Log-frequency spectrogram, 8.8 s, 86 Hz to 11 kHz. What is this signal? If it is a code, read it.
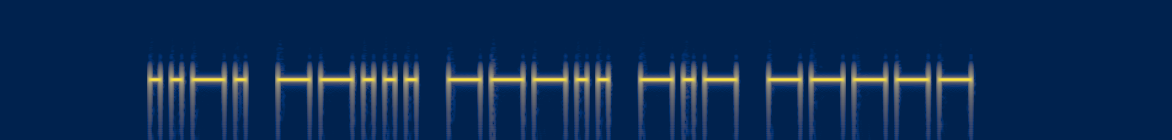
Morse code, heard as a keyed tone, about 15 wpm, 700 Hz. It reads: F78K0
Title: Code Groups - 5 Letter:Numbers - 15wpm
